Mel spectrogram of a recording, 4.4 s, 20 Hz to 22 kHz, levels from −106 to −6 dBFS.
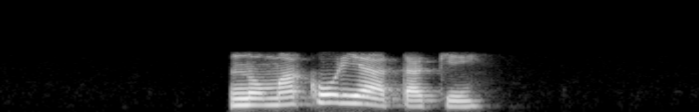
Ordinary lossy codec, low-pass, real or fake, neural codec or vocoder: Opus, 24 kbps; 3.6 kHz; fake; autoencoder, 48 kHz, 128 numbers a frame, DAC-VAE, trained on Japanese speech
